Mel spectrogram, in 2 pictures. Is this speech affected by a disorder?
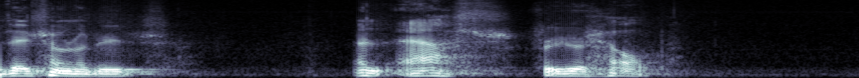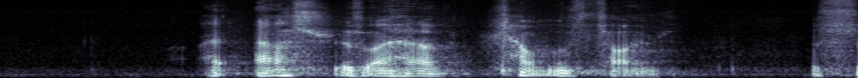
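Yes: tongue cancer surgery.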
